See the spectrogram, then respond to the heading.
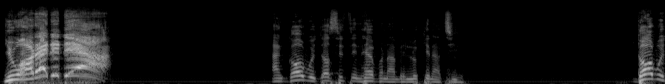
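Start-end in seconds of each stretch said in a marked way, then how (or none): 0.0-1.0 high, loud preacher's cry; a shouted promise to the flock; preaching shout. Acted. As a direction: proclaim it at full force. Preacher peaks in sermon.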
